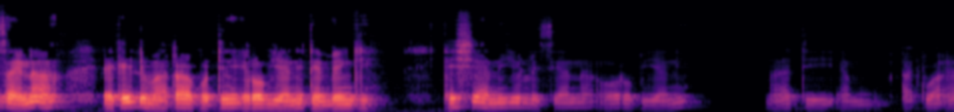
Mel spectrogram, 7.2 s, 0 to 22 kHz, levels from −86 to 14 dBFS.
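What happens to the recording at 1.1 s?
At 1.1 s the speech plays through intact, with no dropout, distortion or sudden jump in level.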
